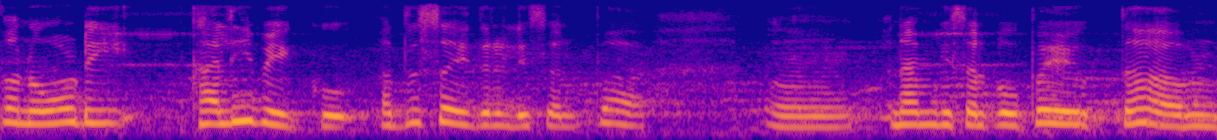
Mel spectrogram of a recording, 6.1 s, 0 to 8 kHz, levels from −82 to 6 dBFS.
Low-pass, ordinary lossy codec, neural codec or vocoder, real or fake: 7.2 kHz; none; vocoder, 22.05 kHz, 80 mel bands, WaveNeXt; fake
